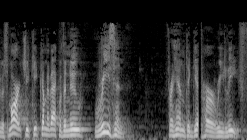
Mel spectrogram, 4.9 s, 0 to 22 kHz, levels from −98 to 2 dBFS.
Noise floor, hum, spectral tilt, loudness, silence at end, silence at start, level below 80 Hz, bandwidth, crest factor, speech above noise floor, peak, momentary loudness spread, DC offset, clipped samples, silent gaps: -58 dBFS; none; -7 dB/octave; -24 LUFS; 0.05 s; 0 s; -56 dBFS; 11.5 kHz; 16 dB; 35 dB; -8 dBFS; 7 LU; under 0.1%; under 0.1%; none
